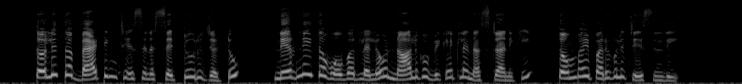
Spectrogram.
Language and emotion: Telugu, neutral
